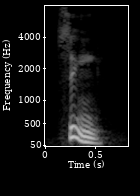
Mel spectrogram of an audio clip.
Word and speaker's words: Singh: There was a man in India by the name of, I hope I can pronounce this right, a missionary, Sadhu Sundar Singh. S-I-N-G-H.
